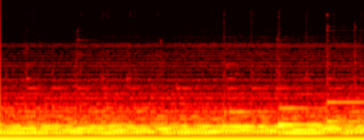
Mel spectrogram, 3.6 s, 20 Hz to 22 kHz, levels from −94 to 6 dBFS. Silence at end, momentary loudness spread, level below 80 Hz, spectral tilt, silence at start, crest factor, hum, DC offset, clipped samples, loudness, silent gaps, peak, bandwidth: 0 s; 2 LU; -20 dBFS; -11.5 dB/octave; 0 s; 12 dB; none; under 0.1%; under 0.1%; -18 LUFS; none; -6 dBFS; 2.3 kHz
